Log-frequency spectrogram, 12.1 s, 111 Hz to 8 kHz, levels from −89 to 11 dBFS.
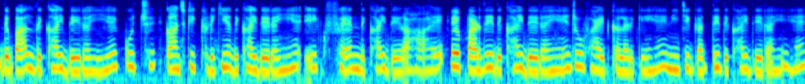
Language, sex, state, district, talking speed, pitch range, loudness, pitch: Hindi, female, Bihar, Bhagalpur, 180 wpm, 215-255 Hz, -22 LUFS, 235 Hz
